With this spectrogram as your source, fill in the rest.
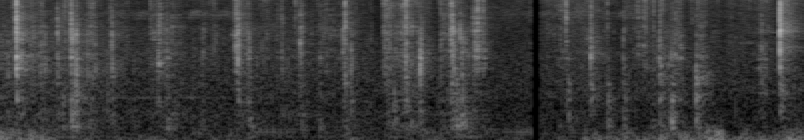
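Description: A plastic tail light rattles as it is pulled loose.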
